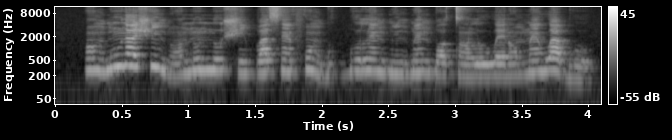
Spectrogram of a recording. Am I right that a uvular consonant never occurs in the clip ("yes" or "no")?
yes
